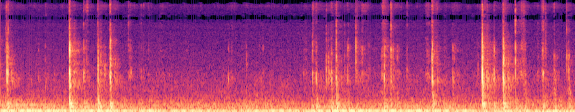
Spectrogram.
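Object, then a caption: Thin fabric-covered folio keyboard. Fast fingertip typing on a thin folio tablet keyboard with fabric-covered keys produces soft, dull taps in quick bursts, with a few sharper clicks standing out. A steady low hum runs underneath throughout.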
